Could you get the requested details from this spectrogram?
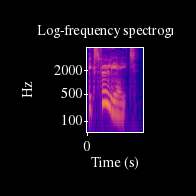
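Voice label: "exfoliate", British English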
